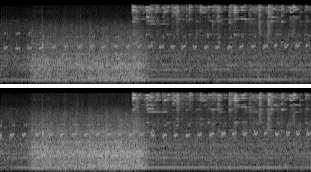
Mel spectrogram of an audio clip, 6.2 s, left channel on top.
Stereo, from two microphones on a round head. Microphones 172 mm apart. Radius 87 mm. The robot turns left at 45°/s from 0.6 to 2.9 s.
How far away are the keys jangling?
About 1.5 m.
